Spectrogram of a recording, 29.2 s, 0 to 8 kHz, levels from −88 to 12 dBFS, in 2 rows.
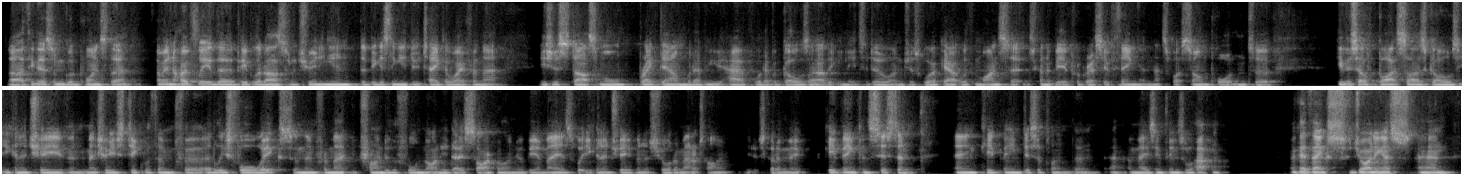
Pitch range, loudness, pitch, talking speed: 150-180 Hz, -25 LUFS, 170 Hz, 270 wpm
